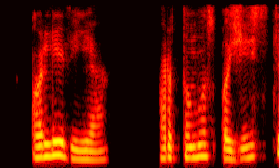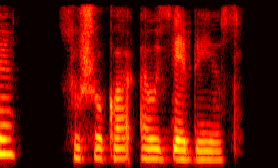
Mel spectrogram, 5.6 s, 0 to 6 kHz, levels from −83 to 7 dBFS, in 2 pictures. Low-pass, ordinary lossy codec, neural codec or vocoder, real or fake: 5.4 kHz; AAC, 32 kbps; codec, 44.1 kHz, 2.6 kbps, SNAC; fake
